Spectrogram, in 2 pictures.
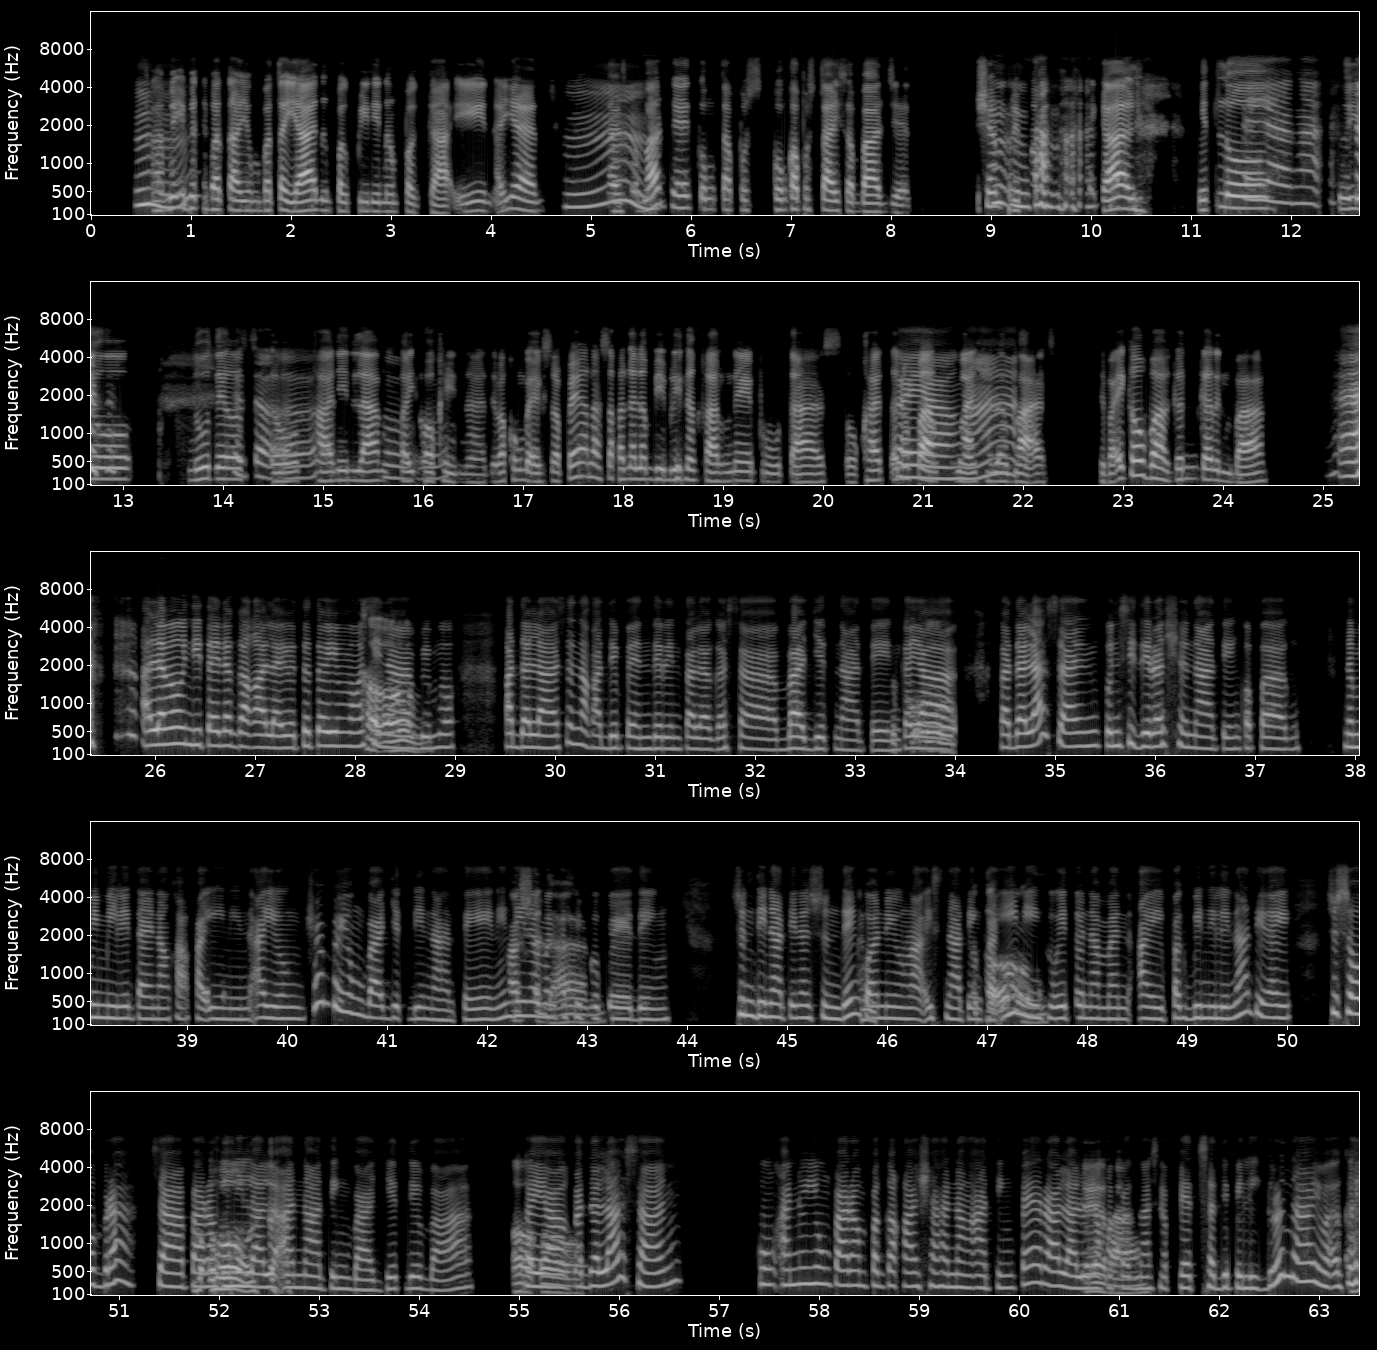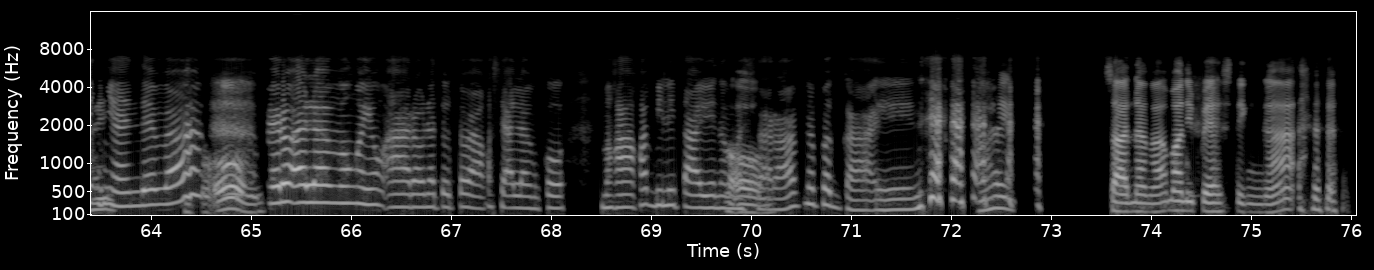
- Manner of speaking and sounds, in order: tapping; laughing while speaking: "tama"; chuckle; laugh; chuckle; laughing while speaking: "mga ganyan, di ba?"; laugh; chuckle
- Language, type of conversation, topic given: Filipino, unstructured, Paano mo pinipili ang mga pagkaing kinakain mo araw-araw?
